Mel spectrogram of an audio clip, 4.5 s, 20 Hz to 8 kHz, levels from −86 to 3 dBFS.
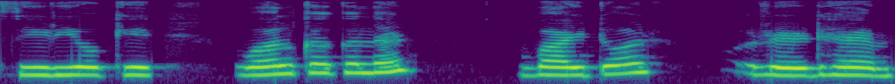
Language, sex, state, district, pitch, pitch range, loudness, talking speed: Hindi, female, Jharkhand, Ranchi, 250 Hz, 240-305 Hz, -13 LUFS, 120 wpm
